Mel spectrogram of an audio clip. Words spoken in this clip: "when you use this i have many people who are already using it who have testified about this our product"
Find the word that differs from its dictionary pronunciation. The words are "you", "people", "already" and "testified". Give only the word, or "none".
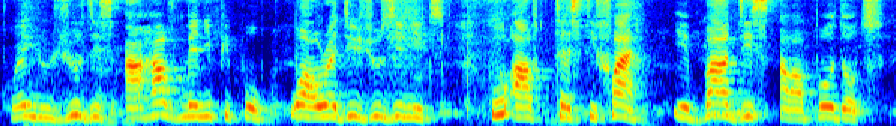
testified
